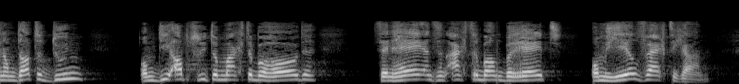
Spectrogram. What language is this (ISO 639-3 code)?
nld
